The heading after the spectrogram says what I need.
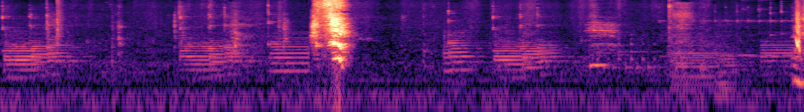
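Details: Simulated sneeze: a woman in a Japanese–British couple pretends to sneeze on her boyfriend as a prank. A single sharp, sneeze-like burst between music and short voice sounds; a deliberate imitation, not a real sneeze.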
